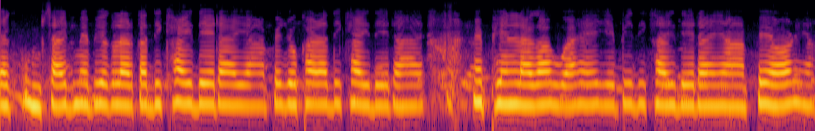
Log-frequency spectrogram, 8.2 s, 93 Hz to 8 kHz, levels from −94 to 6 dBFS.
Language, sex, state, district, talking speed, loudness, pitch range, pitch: Hindi, female, Bihar, Jahanabad, 230 wpm, -14 LUFS, 225-235 Hz, 230 Hz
